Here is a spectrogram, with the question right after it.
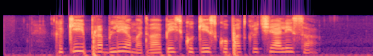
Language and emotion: Russian, angry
